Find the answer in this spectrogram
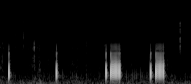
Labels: {"label": "biophony, knock croak", "recorder": "SoundTrap 300"}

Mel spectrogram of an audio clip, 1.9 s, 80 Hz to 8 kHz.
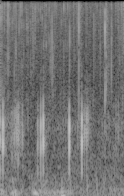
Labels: {"label": "biophony, damselfish", "recorder": "SoundTrap 500"}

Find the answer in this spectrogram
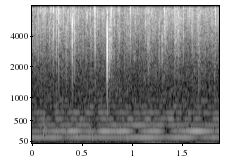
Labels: {"label": "biophony, midshipman", "recorder": "SoundTrap 500"}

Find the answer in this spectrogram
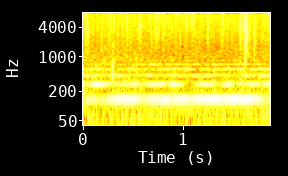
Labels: {"label": "biophony, midshipman", "recorder": "SoundTrap 500"}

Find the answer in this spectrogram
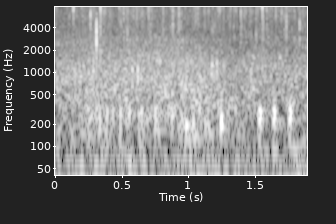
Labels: {"label": "biophony, pulse", "recorder": "SoundTrap 500"}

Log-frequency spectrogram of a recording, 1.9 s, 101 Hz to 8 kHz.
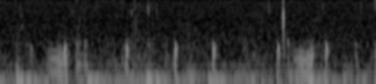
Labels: {"label": "biophony, knock croak", "recorder": "SoundTrap 300"}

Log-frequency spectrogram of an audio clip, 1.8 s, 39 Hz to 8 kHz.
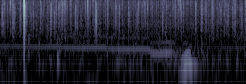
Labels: {"label": "biophony, cascading saw", "recorder": "SoundTrap 600 or HydroMoth"}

